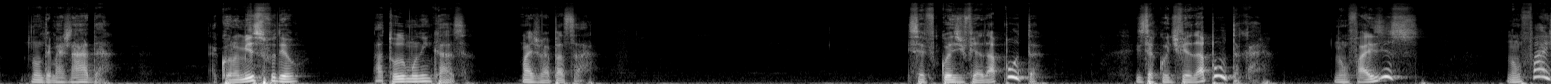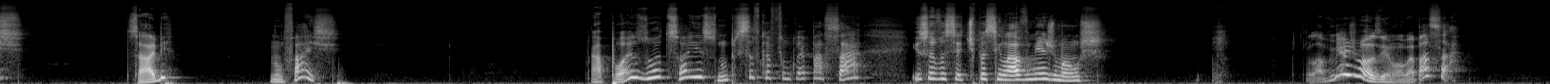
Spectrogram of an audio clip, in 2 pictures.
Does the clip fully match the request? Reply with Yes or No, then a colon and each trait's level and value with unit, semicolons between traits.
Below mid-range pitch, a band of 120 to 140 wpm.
Yes: low, 110 Hz; average, 125 wpm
